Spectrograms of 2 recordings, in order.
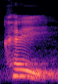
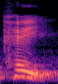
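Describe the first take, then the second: First: It starts with an aspirated k and gliding vowel. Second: It starts with an aspirated k and gliding vowel.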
